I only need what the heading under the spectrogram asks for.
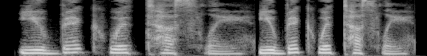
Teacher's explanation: Both US and UK have the same pronunciation of this word. Stress bic. Keep wi and tus light.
